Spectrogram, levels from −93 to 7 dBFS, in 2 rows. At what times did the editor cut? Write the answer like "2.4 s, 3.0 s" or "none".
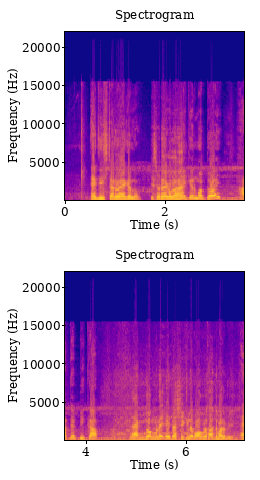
2.4 s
